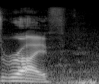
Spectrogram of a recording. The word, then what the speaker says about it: Rive: How do you pronounce the name of this game? Is it Rive, Live and Survive, what? It's Rive. Rive, Yeah.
